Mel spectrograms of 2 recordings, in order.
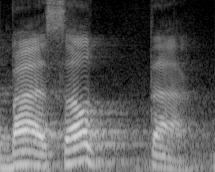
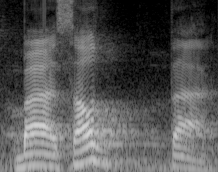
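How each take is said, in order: Both takes have the same delivery.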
